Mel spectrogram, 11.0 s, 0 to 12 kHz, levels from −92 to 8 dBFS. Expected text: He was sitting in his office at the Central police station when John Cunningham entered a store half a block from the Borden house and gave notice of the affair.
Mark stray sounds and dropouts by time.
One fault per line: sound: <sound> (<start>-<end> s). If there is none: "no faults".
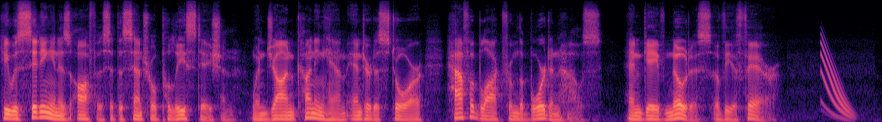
sound: chirp (10.3-10.7 s)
